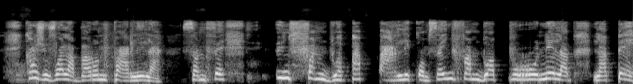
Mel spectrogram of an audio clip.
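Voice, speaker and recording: Keeping a very even loudness, a woman talks at a fairly high pitch and a moderate pace, with ordinary pitch variation. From Côte d'Ivoire. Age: 60s. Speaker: political commentator. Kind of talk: casual chat. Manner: animated; halting.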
